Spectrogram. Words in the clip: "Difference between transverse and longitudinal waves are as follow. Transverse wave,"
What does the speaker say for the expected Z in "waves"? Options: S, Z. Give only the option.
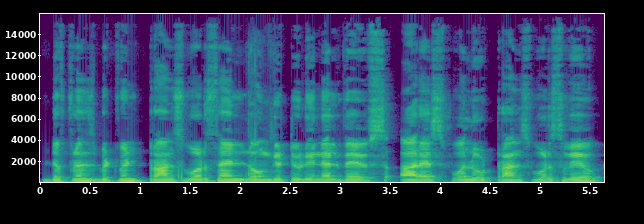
S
